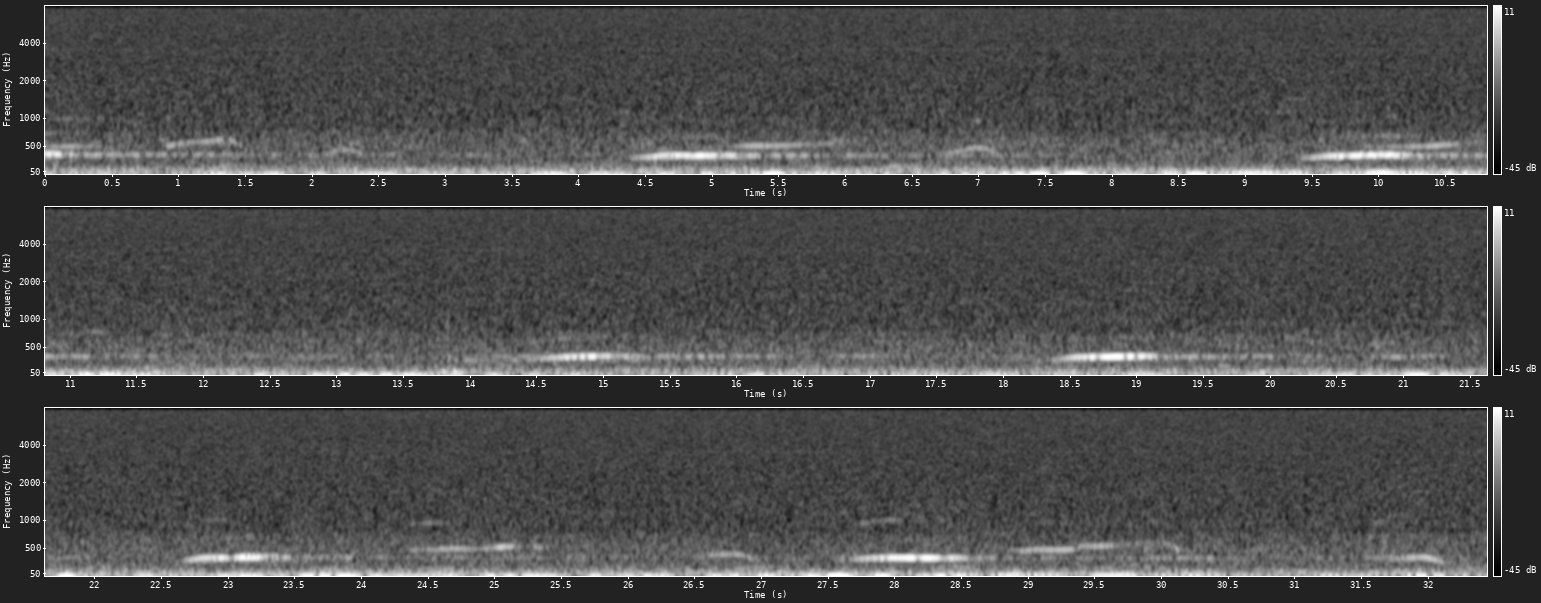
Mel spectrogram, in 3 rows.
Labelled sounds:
27.7	28.1	humpback whale, 0.90 to 1.1 kHz

